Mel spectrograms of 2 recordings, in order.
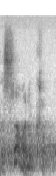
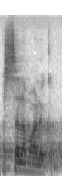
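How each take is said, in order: First: The greeting sounds warm and affectionate. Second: The greeting sounds cold and distant. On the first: The greeter shares the same kind of cap. "খুব মহব্বত" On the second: The greeter wears a different kind of cap. "অন্য"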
